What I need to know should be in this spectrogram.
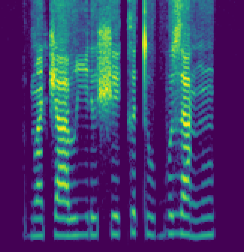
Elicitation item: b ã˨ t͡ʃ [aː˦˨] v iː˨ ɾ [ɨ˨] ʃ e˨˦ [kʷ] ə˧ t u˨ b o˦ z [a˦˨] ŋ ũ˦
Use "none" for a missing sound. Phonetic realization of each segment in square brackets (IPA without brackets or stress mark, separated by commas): aː˨, ɨ˨, k, a˦˨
